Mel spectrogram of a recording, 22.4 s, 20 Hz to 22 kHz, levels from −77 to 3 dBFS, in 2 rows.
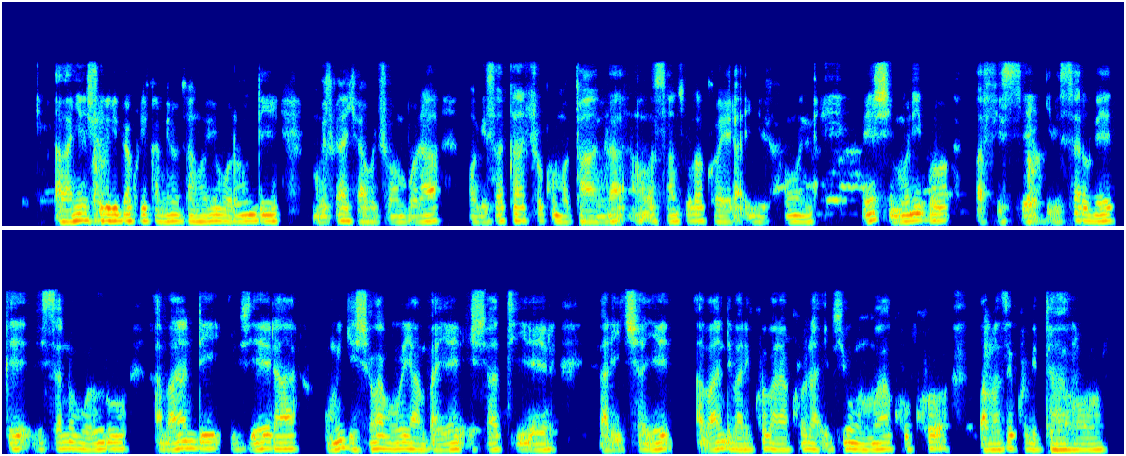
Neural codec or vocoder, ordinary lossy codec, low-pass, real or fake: codec, 24 kHz, 6 kbps, HILCodec; AAC, 48 kbps; 7.2 kHz; fake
